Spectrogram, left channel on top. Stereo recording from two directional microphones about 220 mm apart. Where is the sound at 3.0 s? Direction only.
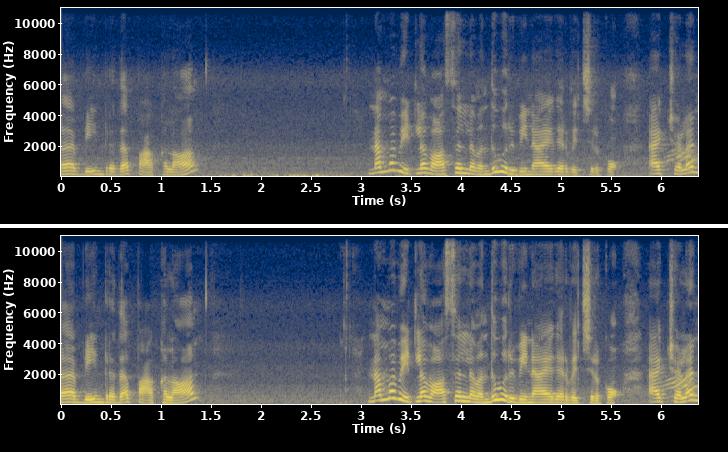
15° right (ahead or behind).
